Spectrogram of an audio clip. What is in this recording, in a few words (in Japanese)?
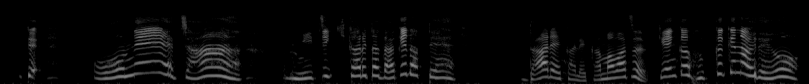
josei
